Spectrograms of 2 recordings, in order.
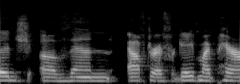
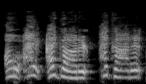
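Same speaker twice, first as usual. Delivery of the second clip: higher, eager dad voice; he's just had a bright idea; 9 semitones higher than usual. Retold or imitated. Imitating her dad in heaven, eager and higher. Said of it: "my dad at the time goes".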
